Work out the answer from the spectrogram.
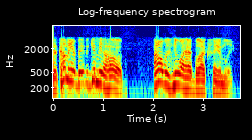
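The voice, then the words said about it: Genteel Virginia Southern lady accent. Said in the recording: “this very genteel, you know, Virginia lady accent”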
